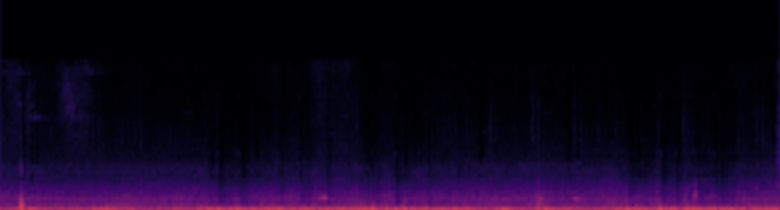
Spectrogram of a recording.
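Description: MMTS electric suburban train running, heard from inside at an open window: a steady low rumble of the wheels on the track, with wind noise on the microphone.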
